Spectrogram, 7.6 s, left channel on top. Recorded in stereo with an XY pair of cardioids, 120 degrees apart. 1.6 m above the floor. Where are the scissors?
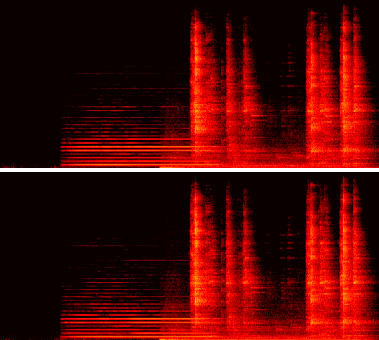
45° right, 1.7 m.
